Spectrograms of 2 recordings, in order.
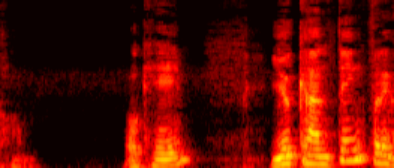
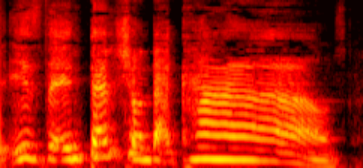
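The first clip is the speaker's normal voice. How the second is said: high, slow, drawn-out mock whine; hammed-up high wail, dragging the last word; mocking child's excuse; 10 semitones higher, slower than usual. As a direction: stretch it out high, mimicking a feeble excuse. Mimics the useless child's excuse.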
